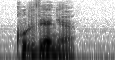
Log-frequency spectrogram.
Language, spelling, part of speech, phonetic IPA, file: Polish, kurwienie, noun, [kurˈvʲjɛ̇̃ɲɛ], Pl-kurwienie.ogg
